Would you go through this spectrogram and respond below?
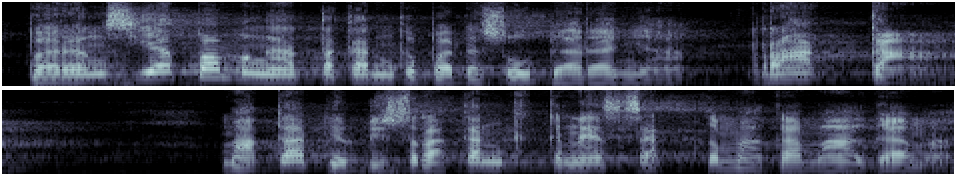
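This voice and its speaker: Man, Javanese accent, religious teacher, rhetorical questions, sharp bright tone. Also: fairly high pitch, normal speed. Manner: animated, rhetorical questions, mixes in Javanese phrases. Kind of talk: religious lecture.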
